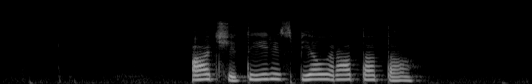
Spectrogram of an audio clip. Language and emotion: Russian, neutral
